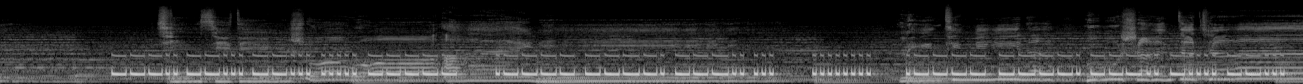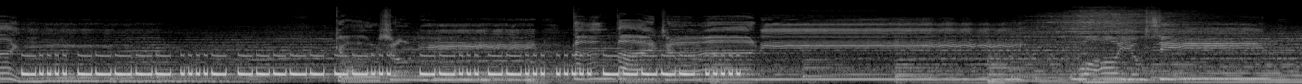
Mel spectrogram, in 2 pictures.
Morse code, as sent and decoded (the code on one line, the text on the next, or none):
---.. --... --... ..... ----- / .---- ----. ---.. ... / ........ / .---- ----. ---.. -.... --... / -.... ----- ....- ----- --... / --... --... ..... ----- .....
87750 198S <HH> 19867 60407 77505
